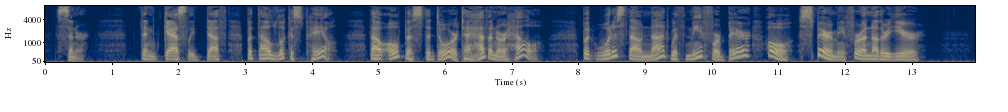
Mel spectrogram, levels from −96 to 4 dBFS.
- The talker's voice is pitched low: Yes, low, 130 Hz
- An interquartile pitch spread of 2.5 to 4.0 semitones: No, average, 5.2 semitones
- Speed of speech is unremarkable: No, slow, 125 wpm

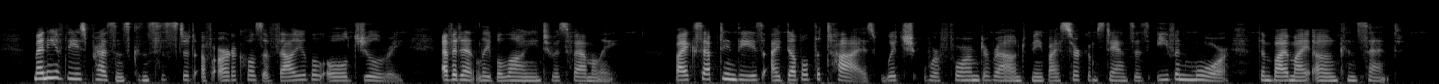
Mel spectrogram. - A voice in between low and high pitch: No, high, 195 Hz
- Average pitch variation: Yes, average, 3.1 semitones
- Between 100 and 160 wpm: Yes, average, 155 wpm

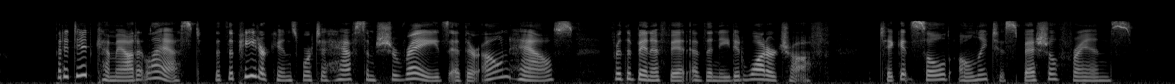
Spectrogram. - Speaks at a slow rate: No, average, 170 wpm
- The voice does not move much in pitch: No, average, 4.7 semitones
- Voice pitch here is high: Yes, high, 205 Hz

